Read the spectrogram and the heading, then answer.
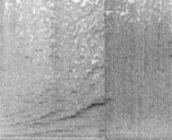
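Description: A stick of dynamite explodes. A thin, rising whistling tone climbs steadily, then breaks into a sudden deep boom that spreads into a loud, sustained rumbling roar.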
